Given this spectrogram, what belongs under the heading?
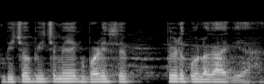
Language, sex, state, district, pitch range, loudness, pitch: Hindi, male, Jharkhand, Deoghar, 120-130 Hz, -18 LUFS, 125 Hz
